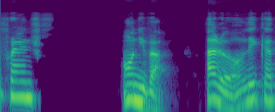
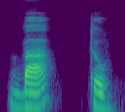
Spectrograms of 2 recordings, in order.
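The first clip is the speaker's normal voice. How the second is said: "Bateau" split into two slow, separate syllables; 4 semitones lower than usual. Shown as a demonstration. Teacher breaking "Bateau" down for a listening quiz, syllable by syllable. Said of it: "Écoutez et choisissez".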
